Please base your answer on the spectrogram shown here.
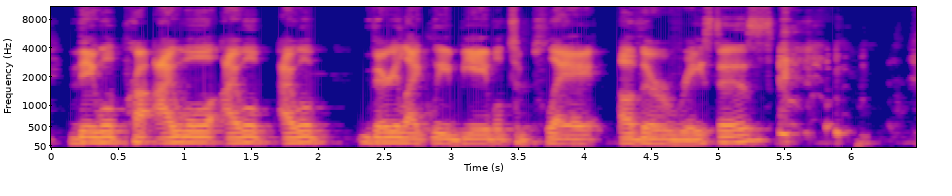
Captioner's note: laughing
